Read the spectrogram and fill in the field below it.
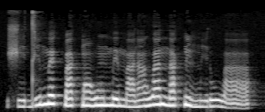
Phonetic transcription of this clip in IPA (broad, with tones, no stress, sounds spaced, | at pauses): ʃ i˨ d i˨˦ m ɛ˦ k͡p a˦ k͡p ɔ̃˦ w ũ˦ m e˧ m a˨ ɾ ã˧ w a˦ n a˦ k͡p ĩ˦˨ m i˧ ɾ u˧ w a˨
